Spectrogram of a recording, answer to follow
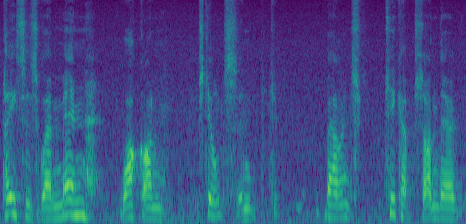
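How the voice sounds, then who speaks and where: An actor playing a celebrated explorer in a fantasy audio drama, giving grandiose, halting, theatrical speeches to an adoring crowd. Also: male voice, high-pitched, slight background noise, rough recording. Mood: grandiose, wistful.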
